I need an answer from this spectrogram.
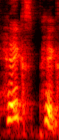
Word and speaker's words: HCPCS: least that is my opinion so what does hicks pick stand for hcpcs it stands for health care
